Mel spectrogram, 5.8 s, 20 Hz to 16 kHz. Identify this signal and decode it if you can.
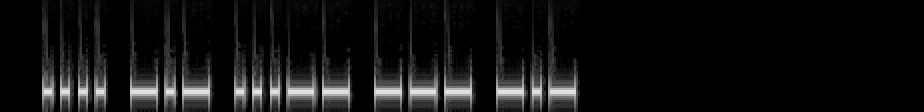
Morse code, heard as a keyed tone, about 21 wpm, 700 Hz. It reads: HK3OK
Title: DXCC-100 Call Signs - 5 Characters - 22wpm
